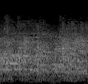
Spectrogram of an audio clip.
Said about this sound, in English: Just hang tight. Hey, stop clapping. All right, let me finish.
